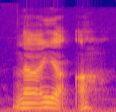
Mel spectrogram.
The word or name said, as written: naay'a'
